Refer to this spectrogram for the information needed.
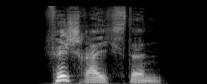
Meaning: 1. superlative degree of fischreich 2. inflection of fischreich: strong genitive masculine/neuter singular superlative degree
- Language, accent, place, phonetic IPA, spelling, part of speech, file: German, Germany, Berlin, [ˈfɪʃˌʁaɪ̯çstn̩], fischreichsten, adjective, De-fischreichsten.ogg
